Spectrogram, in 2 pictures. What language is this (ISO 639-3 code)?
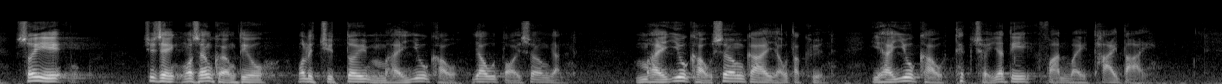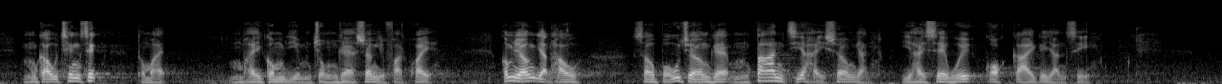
yue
